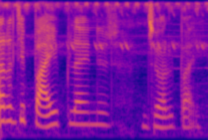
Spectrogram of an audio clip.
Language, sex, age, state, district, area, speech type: Bengali, female, 30-45, West Bengal, Dakshin Dinajpur, urban, spontaneous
